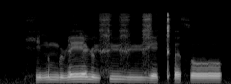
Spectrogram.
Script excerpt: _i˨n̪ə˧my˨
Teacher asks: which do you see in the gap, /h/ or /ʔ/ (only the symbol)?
h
